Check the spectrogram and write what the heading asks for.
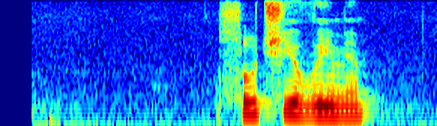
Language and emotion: Russian, neutral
